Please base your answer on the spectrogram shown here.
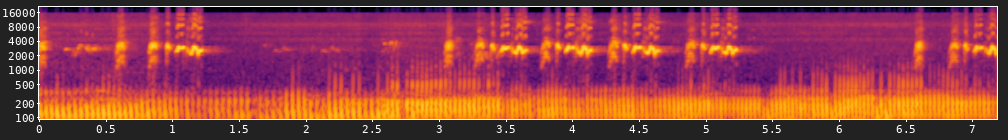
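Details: Sooty-headed bulbul singing loudly in a lure recording: short bubbly whistled phrases, each ending in a downward slur, repeat every second or so over a continuous low hum.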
